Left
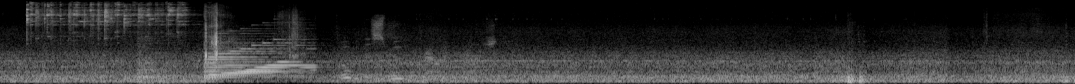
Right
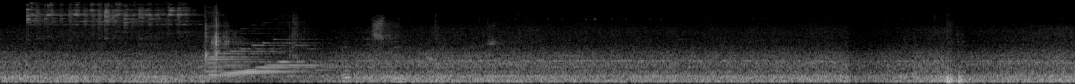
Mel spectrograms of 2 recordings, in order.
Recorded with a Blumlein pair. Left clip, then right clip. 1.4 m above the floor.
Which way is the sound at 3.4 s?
15° left.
